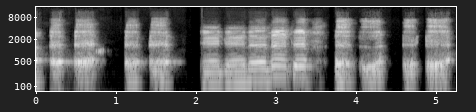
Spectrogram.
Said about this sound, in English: And funny enough, uh, he also has another recurring skit on the show the great Racker, the great Wakko Wakkorotti, where he does like uh, opera singing but burping.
